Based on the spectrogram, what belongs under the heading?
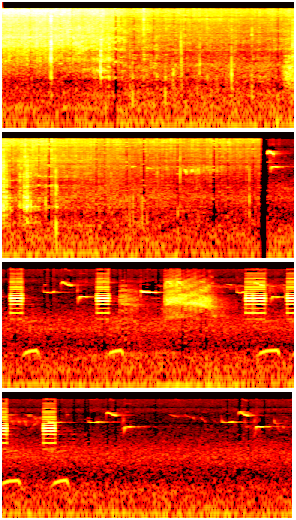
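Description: Sausages sizzling in a pan on a portable gas-canister stove, the sizzle fading away over the first several seconds. After a sudden cut, birds call several times and small birds chirp.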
